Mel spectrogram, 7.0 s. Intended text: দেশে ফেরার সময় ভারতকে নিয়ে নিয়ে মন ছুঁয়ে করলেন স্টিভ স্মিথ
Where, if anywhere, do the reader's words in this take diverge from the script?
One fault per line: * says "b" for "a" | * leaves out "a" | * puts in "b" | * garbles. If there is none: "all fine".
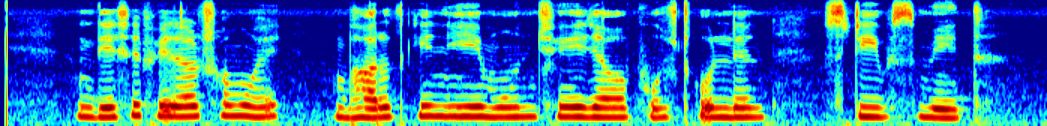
* leaves out "নিয়ে"
* puts in "যাওয়া পোস্ট"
